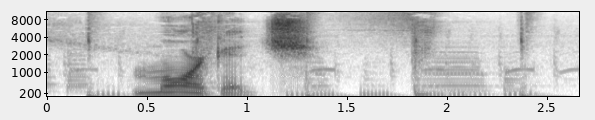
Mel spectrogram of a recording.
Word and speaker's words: mortgage: call this loan a mortgage the t is silent mortgage another common loan is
